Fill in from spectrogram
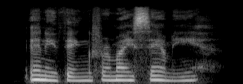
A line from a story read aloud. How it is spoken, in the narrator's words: Dean mumbled as he started to drift off to sleep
